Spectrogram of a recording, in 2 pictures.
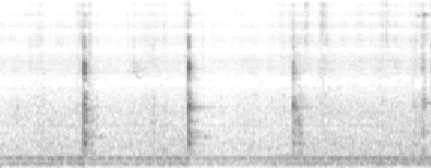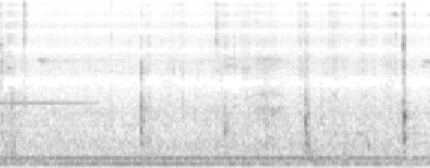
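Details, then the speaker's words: Volvo turbocharger checked by hand: sharp uneven clicks over shop hum as the shaft is pushed in and out; spins freely without binding but has axial in-and-out play, suspected going bad. "unfortunately I think we have a turbo going bad should be able to hear the turbo it spins real good it's not binding but man you can hear the in-and-out play"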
